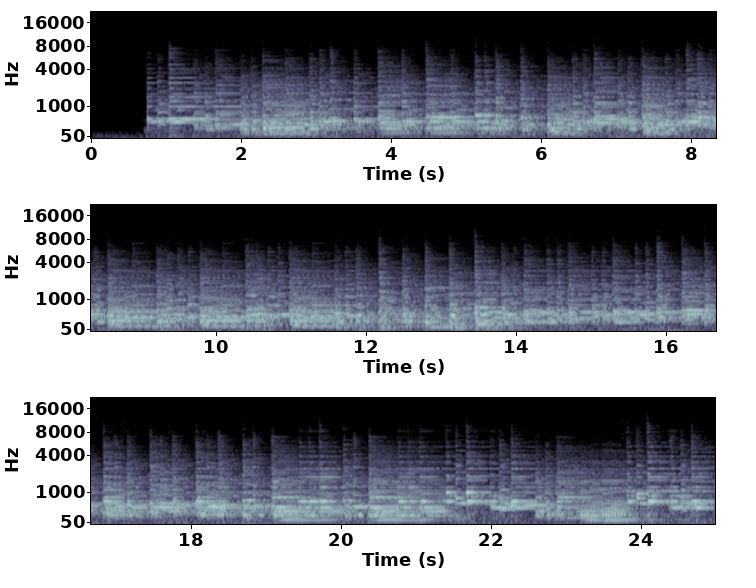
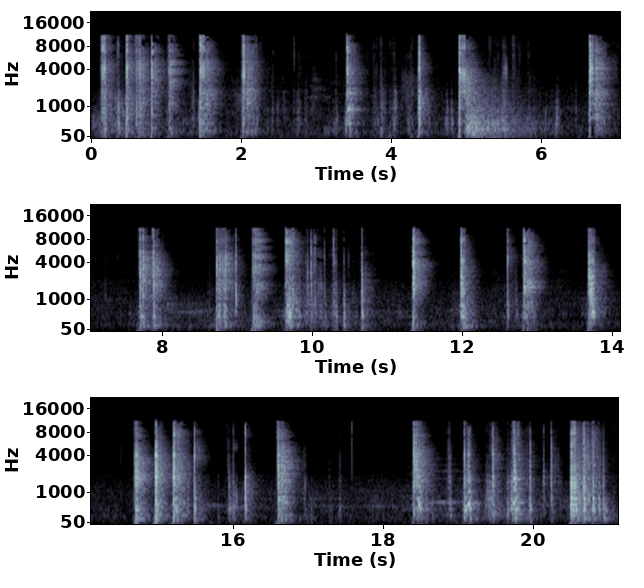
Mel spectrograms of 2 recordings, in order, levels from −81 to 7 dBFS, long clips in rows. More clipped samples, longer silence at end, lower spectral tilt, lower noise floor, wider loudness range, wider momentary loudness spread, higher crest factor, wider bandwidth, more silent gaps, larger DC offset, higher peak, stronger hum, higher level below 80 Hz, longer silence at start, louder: neither; second, 0 s vs 0.15 s; first, -7.5 dB/octave vs -0.5 dB/octave; about the same, -62 dBFS vs -64 dBFS; about the same, 3 LU vs 4 LU; second, 5 LU vs 16 LU; second, 16 dB vs 24 dB; second, 9.4 kHz vs 12 kHz; neither; neither; second, -6 dBFS vs 0 dBFS; neither; first, -48 dBFS vs -56 dBFS; first, 0.75 s vs 0.15 s; about the same, -22 LUFS vs -20 LUFS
